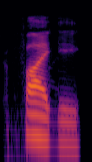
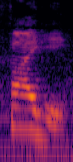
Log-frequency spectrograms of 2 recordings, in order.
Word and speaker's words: Feig: F-E-I-G. I can never remember. – Feige. – Thank you. Okay, Feige.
